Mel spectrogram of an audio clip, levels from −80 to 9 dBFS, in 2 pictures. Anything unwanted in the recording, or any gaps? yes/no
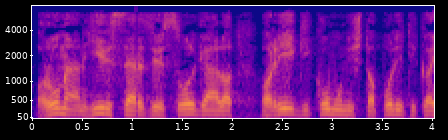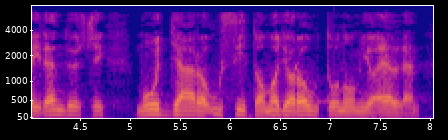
no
